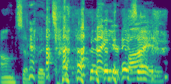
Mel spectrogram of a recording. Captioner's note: both laughs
